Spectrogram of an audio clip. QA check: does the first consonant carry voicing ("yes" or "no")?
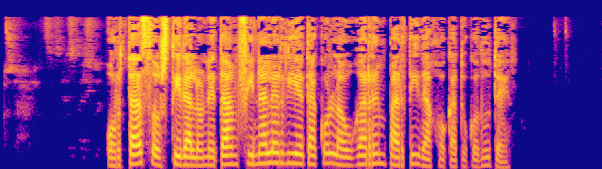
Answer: yes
